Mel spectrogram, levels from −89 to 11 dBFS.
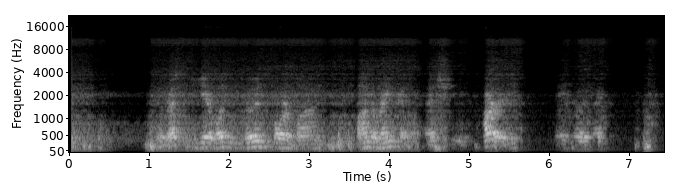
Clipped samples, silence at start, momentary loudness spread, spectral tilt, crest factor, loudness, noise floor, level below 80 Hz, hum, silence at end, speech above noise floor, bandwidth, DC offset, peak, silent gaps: under 0.1%; 0 s; 19 LU; -8.5 dB/octave; 20 dB; -22 LUFS; -52 dBFS; -62 dBFS; none; 0.15 s; 31 dB; 11 kHz; under 0.1%; -4 dBFS; none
